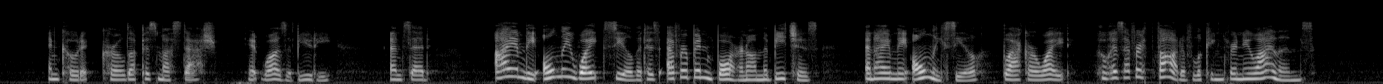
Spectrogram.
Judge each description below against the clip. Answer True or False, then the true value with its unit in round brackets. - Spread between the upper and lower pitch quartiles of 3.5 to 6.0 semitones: True (4.5 semitones)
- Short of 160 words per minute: False (185 wpm)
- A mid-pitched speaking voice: False (240 Hz)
